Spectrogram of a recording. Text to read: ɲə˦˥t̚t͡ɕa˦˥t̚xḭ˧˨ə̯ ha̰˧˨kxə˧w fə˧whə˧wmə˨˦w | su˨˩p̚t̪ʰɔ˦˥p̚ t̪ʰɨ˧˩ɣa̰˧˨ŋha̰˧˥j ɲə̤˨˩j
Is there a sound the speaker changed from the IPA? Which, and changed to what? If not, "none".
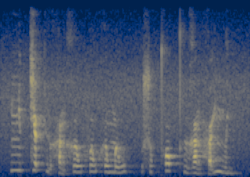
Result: k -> ŋ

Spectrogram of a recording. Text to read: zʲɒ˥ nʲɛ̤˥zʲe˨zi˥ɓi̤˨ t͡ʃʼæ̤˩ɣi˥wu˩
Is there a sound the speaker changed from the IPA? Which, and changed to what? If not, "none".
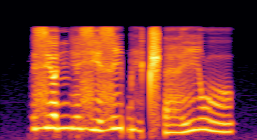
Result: ɛ̤˥ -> æ̤˥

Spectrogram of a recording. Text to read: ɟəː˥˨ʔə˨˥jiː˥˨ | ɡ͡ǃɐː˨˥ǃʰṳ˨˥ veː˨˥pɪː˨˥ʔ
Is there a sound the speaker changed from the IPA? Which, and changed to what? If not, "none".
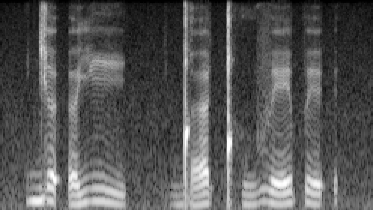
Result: none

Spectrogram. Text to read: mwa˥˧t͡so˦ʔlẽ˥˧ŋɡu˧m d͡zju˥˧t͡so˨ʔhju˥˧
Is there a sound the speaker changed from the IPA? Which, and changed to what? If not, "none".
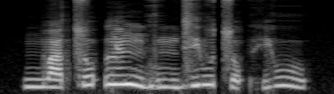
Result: a˥˧ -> a˧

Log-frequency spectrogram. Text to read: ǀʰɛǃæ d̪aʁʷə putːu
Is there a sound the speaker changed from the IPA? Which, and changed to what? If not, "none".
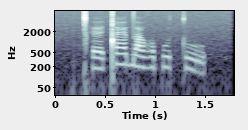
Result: none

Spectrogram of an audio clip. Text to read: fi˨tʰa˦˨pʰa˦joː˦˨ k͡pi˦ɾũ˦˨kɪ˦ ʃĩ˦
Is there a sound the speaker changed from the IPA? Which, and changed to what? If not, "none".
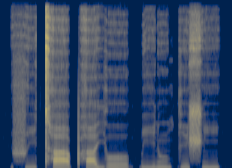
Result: none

